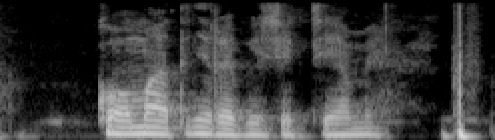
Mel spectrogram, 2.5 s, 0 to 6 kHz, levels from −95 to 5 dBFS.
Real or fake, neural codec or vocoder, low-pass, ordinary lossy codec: real; none; 5.4 kHz; none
